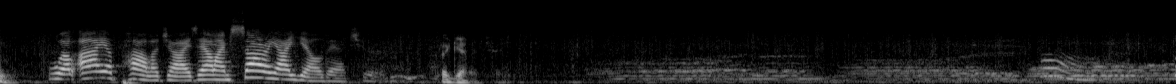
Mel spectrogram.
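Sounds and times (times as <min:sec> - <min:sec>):
speech: 0:00.0 - 0:04.8
group of carolers singing a slow Christmas tune: 0:05.9 - 0:11.7.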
